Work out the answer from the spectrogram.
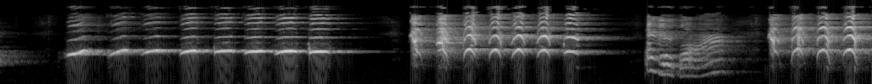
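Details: Caged pet cockatoo playing with new toys, holding a long steady whistle, then rapid rhythmic squawking runs and a swooping call.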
